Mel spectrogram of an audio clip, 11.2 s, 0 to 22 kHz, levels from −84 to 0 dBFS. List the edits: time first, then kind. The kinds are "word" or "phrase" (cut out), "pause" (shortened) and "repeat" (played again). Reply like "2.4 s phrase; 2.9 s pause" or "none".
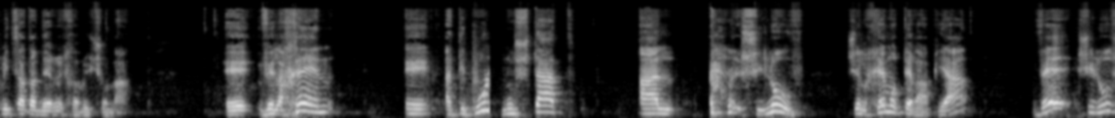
4.9 s word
